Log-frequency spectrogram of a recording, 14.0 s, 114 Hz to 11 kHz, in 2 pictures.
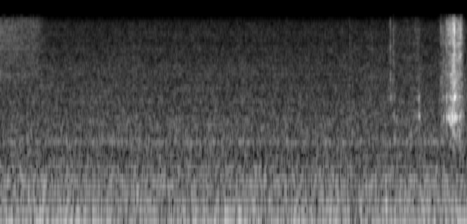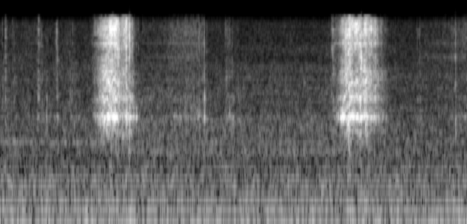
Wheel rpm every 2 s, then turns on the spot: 0, 0, 0, 20, 20, 10, 20.
8-10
